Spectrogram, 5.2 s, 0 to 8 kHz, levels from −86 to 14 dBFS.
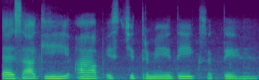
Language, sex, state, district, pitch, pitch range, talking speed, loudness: Hindi, female, Bihar, Kaimur, 195 Hz, 190-200 Hz, 105 wpm, -17 LUFS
